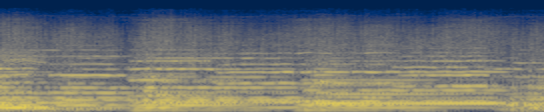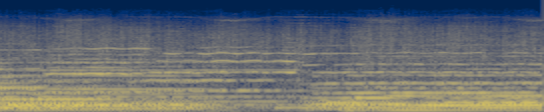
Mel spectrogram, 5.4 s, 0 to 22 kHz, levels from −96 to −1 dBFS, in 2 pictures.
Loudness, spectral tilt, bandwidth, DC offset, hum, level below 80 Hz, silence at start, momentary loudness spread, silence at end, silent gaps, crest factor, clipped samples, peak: -20 LUFS; -6.5 dB/octave; 11.5 kHz; under 0.1%; none; -46 dBFS; 0 s; 7 LU; 0 s; none; 16 dB; under 0.1%; -4 dBFS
